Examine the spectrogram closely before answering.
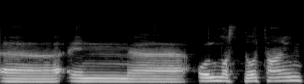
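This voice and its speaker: A man with an Arabic accent speaks at a medium pitch in a monotone, flat intonation. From Palestine. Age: 40s. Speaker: startup co-founder and entrepreneur. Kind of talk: interview. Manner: halting, many fillers.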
